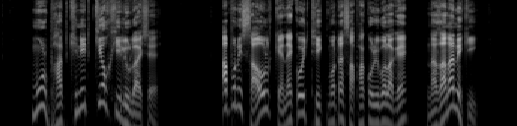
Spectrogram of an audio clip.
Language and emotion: Assamese, angry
